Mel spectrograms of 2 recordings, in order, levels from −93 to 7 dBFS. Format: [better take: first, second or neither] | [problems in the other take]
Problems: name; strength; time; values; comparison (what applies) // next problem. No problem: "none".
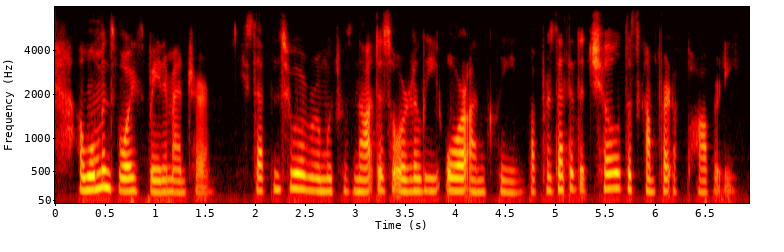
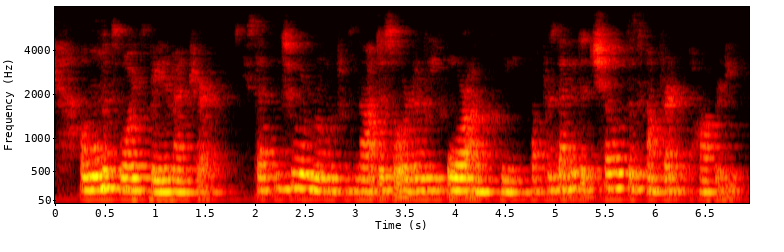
first | room echo; dies away in 0.6 s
